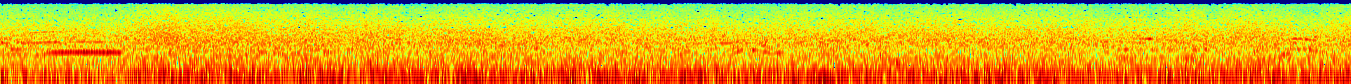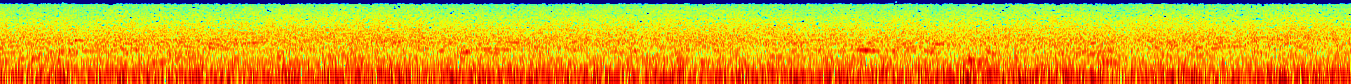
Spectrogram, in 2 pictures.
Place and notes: Pretorialaan, Rotterdam, Netherlands - Markt Afrikaanderplein
Wednesday´s market. Recorded with binaural Soundman mics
